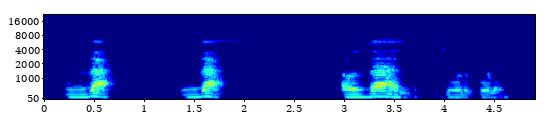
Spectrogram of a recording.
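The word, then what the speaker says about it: ذ: You stick the tongue out, and the top teeth and the bottom teeth are literally just biting onto the tip of the tongue.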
